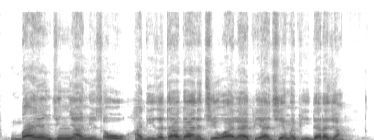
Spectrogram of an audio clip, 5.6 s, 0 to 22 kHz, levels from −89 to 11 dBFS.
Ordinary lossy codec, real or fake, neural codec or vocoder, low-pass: none; real; none; none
